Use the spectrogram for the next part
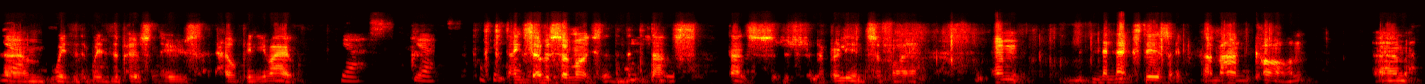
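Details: Real stammering in an adult man who says he stammers and stammers openly; stammering.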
